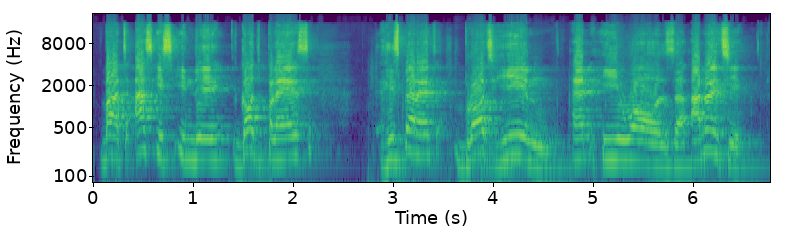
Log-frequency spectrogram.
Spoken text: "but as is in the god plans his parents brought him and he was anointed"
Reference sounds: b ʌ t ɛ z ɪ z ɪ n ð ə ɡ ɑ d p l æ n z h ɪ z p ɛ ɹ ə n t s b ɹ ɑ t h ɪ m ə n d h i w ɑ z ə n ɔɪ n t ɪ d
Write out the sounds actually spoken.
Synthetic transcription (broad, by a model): b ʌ t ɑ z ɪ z ɪ n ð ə ɡ ɑ d p l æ n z h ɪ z p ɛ ɹ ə n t b ɹ ɑ t h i m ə n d h i w ɑ z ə n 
